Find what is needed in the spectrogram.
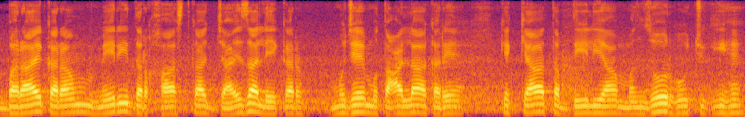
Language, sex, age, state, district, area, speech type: Urdu, male, 45-60, Delhi, North East Delhi, urban, spontaneous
